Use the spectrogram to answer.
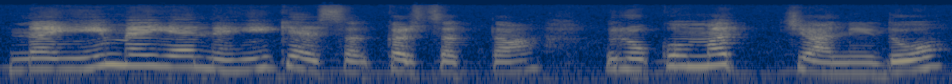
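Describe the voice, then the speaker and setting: High-voiced woman teaching grammar briskly. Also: a bit bright. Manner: brisk quizzing, reading options and answers aloud; chiding, emphatic. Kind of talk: live online exam-prep class.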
